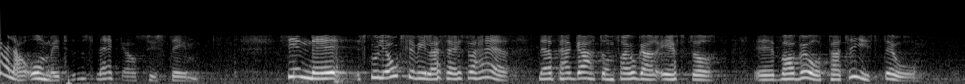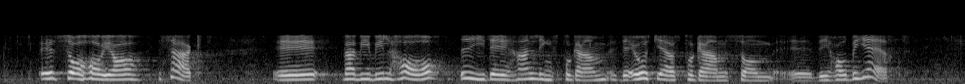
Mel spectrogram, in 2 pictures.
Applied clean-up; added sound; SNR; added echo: none; none; none; none.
